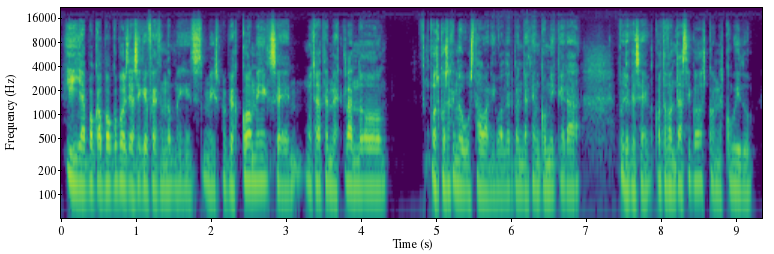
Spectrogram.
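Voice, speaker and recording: A man from Spain with a Castilian accent and a slightly husky, gravelly voice, telling stories in a casual, rambling interview style as a podcast guest. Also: medium pitch, fairly even intonation, fast talker, a little mellow, no echo, clean studio sound. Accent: Spanish from Spain. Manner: rambling, conversational. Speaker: podcast guest, writer and director.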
